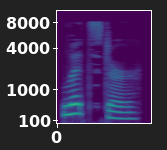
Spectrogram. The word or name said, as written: litster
